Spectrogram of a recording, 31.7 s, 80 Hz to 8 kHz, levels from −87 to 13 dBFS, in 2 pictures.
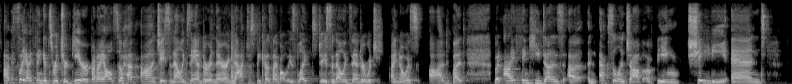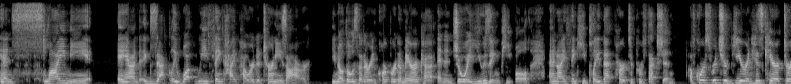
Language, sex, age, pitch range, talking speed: English, female, 40-59, 170-200 Hz, 155 wpm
